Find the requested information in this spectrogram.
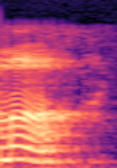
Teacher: up behind the closer secondly the consonant sounds like ma is produced by bringing both the lips together and allowing the air to escape through the nose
